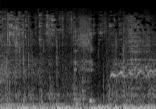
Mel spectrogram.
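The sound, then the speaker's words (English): A horse whinnies with a high, wavering call over the steady clatter of trotting hooves as a man rides it off, with no talking. “Yeah, and then he feeling good, he gets on his horse and he's like, well, I got the okay to just ride off and fuck up somebody else's life.”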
